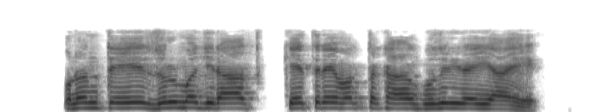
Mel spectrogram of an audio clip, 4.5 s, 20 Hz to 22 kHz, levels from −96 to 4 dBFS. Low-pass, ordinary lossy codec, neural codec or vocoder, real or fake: 7.2 kHz; Opus, 64 kbps; none; real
